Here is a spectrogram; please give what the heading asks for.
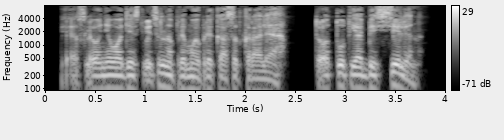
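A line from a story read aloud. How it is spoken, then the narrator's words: Said with a sigh. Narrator (Russian): произнес и вздохнул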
